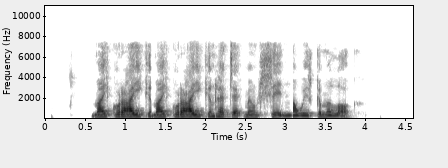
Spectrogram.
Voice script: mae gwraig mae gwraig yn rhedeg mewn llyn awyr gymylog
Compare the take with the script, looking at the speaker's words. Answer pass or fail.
pass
